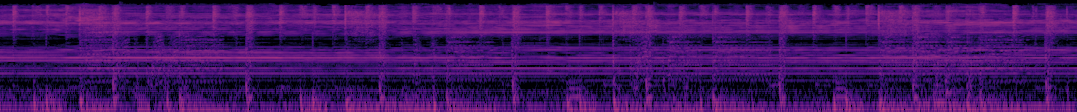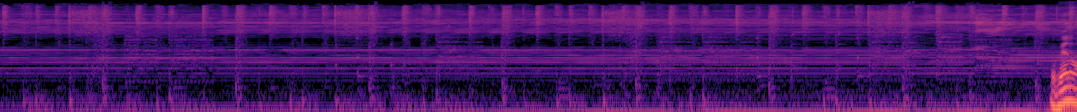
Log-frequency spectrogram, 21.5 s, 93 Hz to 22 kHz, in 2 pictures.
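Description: An electric hair clipper fitted with a number 1 guard hums and buzzes steadily and close while cutting hair, a constant motor drone with no pauses.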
